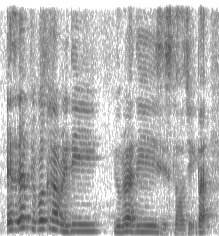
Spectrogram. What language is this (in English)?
English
